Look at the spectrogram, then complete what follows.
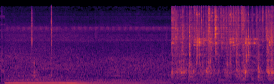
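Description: A low hum fades out over the first second and a half. About three and a half seconds in, a dense, busy run of metallic clinking and rattling starts suddenly and carries on.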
